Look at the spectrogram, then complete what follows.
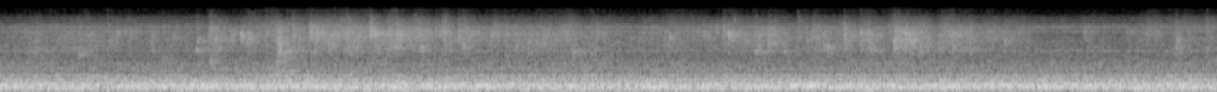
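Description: Self-service dog-wash station running with a steady motor drone, and water from its hand sprayer hissing and splashing over a wet dog in the stainless steel tub.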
